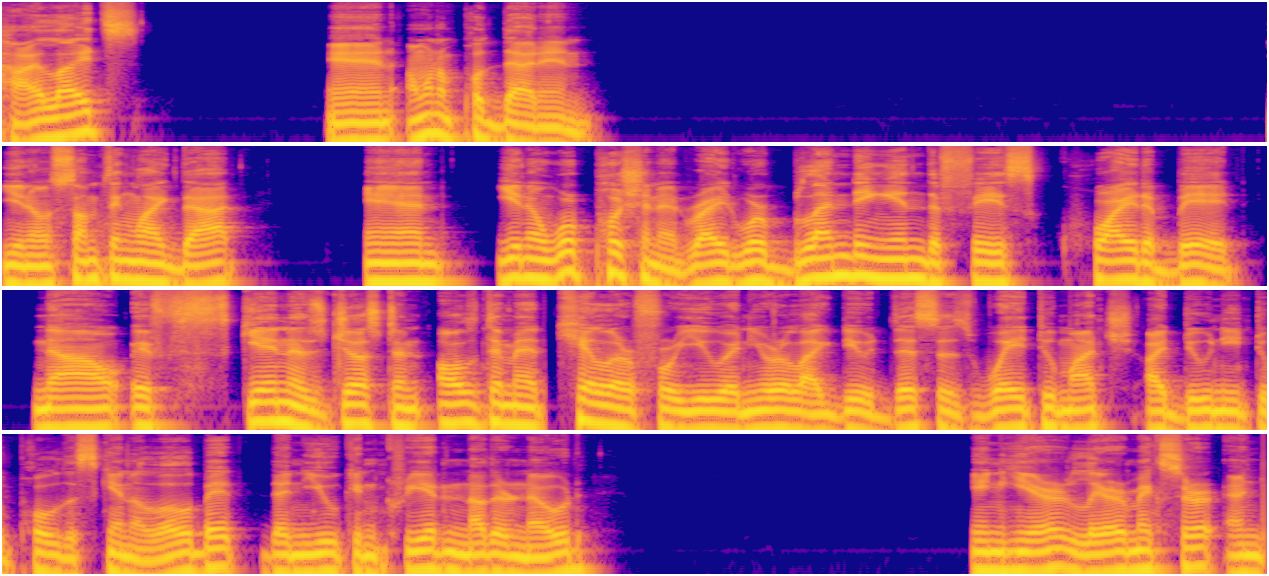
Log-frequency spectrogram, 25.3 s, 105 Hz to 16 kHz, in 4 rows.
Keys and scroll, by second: 22.4 super+=.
